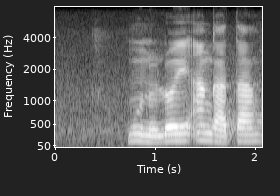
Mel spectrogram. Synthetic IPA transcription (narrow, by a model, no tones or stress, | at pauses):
mun̤ulojiʔaŋɡata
